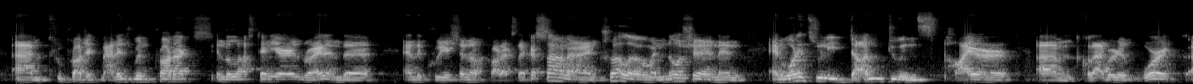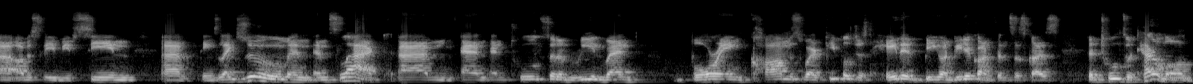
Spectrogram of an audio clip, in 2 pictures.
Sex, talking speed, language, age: male, 170 wpm, English, 20-39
